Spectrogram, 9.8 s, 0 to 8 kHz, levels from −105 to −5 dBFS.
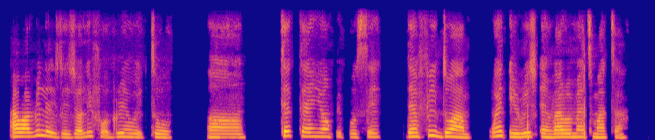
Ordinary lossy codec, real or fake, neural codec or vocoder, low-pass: none; real; none; 7.2 kHz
